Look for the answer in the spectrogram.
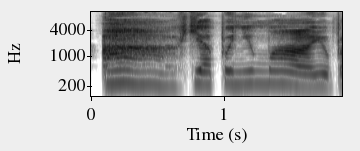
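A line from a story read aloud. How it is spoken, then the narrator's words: Anxious whisper. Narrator (Russian): прошептал Планше, еще более встревоженный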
